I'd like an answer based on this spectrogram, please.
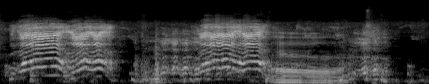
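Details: Domestic goat sick with flu and cough, about to be treated with a homemade herbal remedy: two loud, wavering, nasal bleats of about a second each, then a lower, shorter bleating sound and faint background voices.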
